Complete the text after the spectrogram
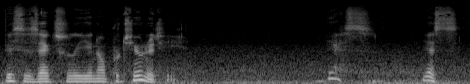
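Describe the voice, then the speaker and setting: A man playing a thoughtful scholar who is turning into a vampire, musing aloud haltingly in an improvised roleplay monologue. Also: mid-range voice, expressive, darkish tone, slight background noise, lightly acted. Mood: intrigued.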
